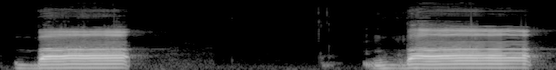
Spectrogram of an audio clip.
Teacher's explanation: यह दोनों होठों के तर हिस्सा से अदा होगा · یہ دونوں ہونٹوں کے تر حصہ سے ادا ہوگا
